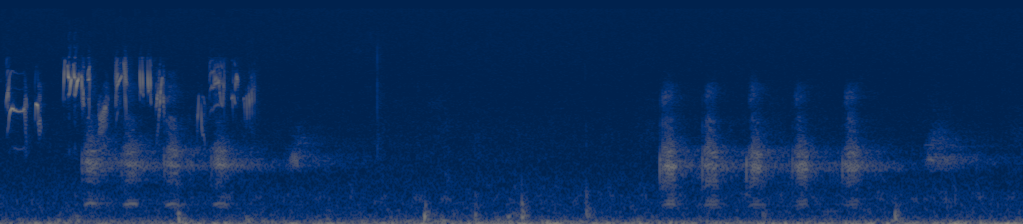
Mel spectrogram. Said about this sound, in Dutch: Hey, er komen even een paar raven langs. Even luisteren.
